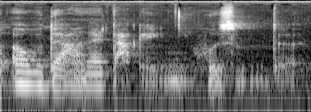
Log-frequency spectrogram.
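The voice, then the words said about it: Suddenly quiet, hushed voice. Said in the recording (Chinese): “声音就突然变小声说”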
